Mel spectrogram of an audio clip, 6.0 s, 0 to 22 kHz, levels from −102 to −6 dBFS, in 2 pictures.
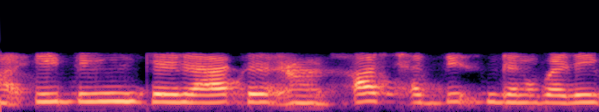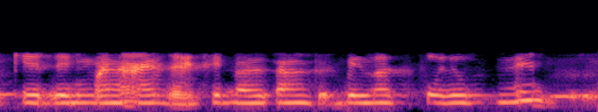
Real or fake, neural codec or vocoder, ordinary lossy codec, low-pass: fake; codec, 16 kHz, 1 kbps, FreqCodec, larger model; none; 3.6 kHz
